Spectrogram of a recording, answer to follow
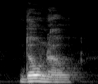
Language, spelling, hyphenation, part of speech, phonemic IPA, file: Dutch, Donau, Do‧nau, proper noun, /ˈdoːnɑu̯/, Nl-Donau.ogg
